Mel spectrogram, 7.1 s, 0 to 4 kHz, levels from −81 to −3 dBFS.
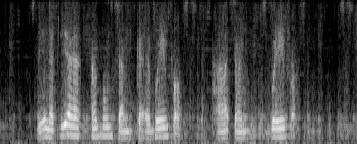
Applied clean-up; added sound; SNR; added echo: neural separator model SepFormer DNS4.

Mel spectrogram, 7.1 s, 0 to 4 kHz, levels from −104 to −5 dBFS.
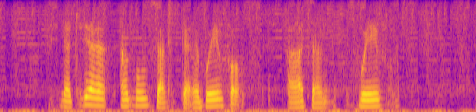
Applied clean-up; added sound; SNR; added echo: neural separator model SepFormer WHAM!.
